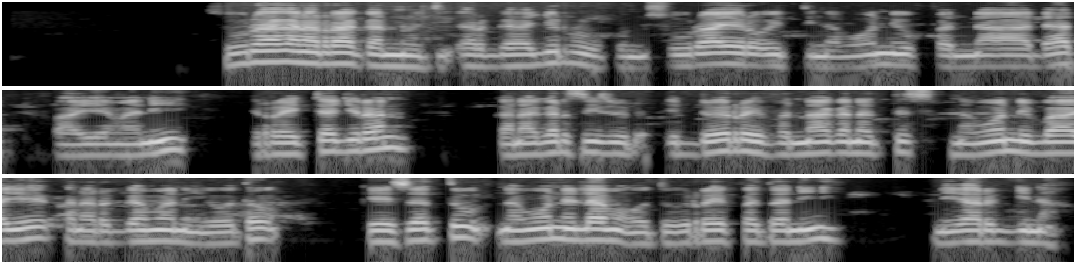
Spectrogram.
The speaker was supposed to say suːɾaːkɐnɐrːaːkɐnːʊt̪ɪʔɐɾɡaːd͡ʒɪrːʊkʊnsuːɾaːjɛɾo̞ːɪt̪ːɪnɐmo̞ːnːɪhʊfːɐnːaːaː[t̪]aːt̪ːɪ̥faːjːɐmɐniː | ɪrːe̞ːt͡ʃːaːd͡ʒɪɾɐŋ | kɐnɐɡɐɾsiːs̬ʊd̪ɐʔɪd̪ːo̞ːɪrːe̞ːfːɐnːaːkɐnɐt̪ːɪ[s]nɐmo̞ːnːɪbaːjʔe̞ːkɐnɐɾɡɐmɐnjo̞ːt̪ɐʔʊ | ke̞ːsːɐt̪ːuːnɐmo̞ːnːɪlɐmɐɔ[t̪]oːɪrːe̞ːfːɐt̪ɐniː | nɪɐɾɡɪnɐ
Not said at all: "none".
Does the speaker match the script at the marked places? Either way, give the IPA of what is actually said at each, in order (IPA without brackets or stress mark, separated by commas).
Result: d̪, s, t̪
